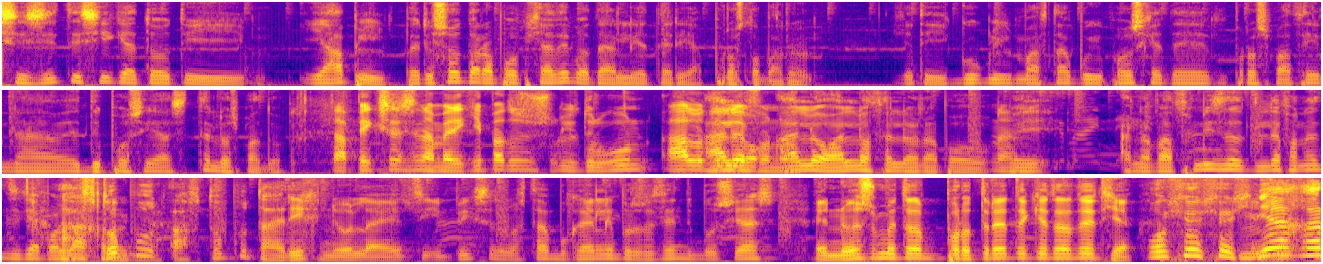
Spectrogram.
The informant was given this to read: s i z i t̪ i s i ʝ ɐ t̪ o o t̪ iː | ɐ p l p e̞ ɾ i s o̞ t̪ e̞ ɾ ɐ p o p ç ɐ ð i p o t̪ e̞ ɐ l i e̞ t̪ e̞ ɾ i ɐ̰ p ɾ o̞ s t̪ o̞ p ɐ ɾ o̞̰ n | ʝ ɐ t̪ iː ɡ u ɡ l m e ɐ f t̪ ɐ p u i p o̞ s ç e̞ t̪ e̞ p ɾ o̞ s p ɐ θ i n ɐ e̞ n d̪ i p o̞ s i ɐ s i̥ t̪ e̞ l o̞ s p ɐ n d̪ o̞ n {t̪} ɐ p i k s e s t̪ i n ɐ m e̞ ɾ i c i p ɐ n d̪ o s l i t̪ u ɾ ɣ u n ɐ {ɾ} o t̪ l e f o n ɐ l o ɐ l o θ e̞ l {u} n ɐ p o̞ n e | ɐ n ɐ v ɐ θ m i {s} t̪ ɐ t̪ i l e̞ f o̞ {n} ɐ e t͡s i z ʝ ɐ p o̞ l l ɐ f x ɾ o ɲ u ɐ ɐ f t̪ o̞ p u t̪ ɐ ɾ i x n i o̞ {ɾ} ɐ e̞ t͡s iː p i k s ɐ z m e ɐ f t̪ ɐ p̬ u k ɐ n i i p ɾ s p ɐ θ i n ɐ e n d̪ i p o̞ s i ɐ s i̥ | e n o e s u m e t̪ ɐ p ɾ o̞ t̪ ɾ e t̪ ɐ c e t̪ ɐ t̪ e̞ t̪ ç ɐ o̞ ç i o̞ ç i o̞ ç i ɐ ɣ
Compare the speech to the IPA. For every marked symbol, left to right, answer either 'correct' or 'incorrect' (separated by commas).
correct, incorrect, incorrect, incorrect, correct, incorrect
